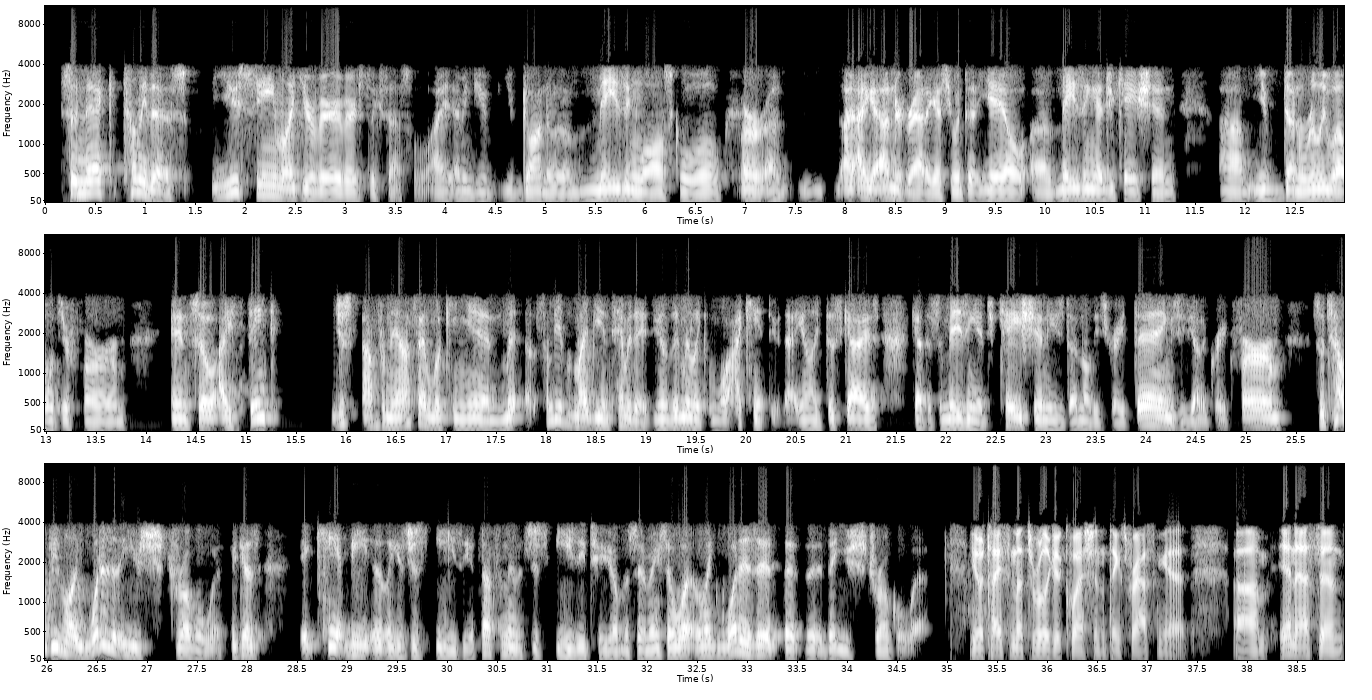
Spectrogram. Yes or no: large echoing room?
no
